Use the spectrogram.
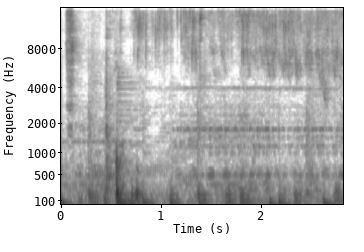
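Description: Pink water gushing from a burst balloon into a container for making slime, a close splashing pour with a sharp burst-like splash near the start, followed by trickling and dripping.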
